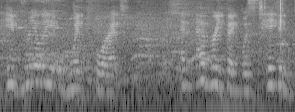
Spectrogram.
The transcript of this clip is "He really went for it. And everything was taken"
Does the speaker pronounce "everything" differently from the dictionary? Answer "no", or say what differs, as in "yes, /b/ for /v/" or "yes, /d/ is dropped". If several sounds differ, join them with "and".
no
